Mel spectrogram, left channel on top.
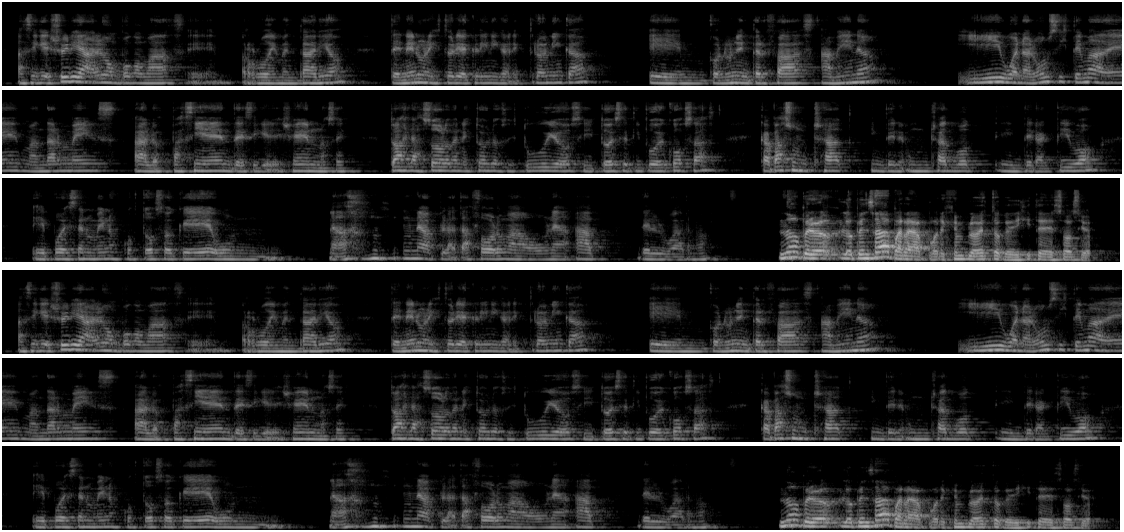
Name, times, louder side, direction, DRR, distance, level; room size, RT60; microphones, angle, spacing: voice 1, 0.2-3.5 3.9-5.9 6.5-8.9 9.6-14.7 15.1-19.6 19.9-22.2 22.7-25.3 25.7-28.4 28.8-29.5, left 1 dB, 15° left, 1.5 m, -35 dB
voice 2, 30.2-33.3, left 4 dB, 75° left, 0.8 m, -26 dB
19.5 x 17.5 x 9.0 m
head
